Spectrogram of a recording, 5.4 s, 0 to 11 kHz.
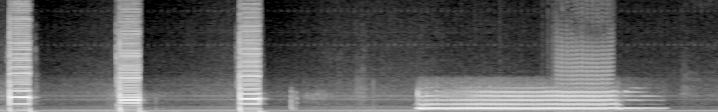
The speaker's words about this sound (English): I'm a phone technician, and I would like you to do me one favor so I could complete this test on the phone. Could you please dial 90 pound for me?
